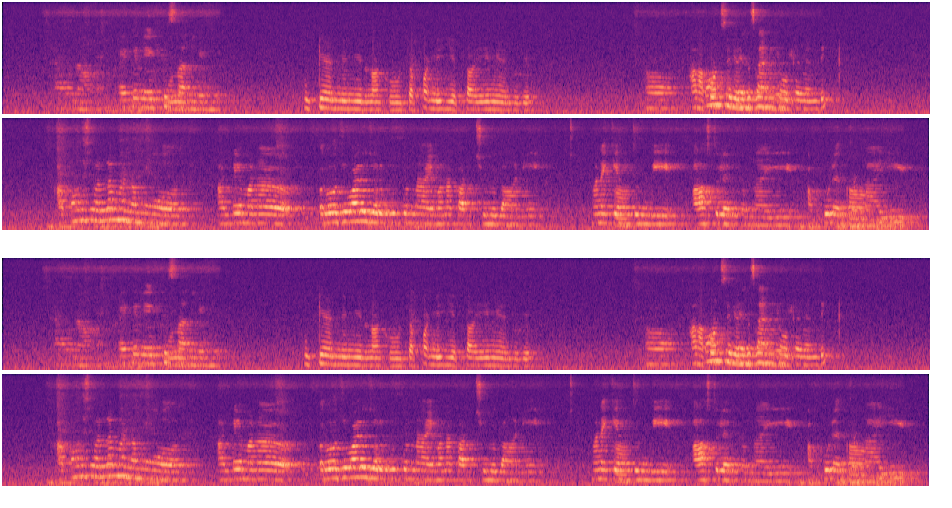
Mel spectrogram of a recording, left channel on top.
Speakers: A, on the right (about 55°); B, on the left (about 20°).
A: అవునా అయితే నేర్పిస్తానులేండి
B: అవునండి ఓకే అండి మీరు నాకు చెప్పండి ఈ ఎత్త ఏమి అనేది
A: ఆహ్,
B: అకౌంట్స్
A: తెలుసా
B: ఎందుకు
A: అండి
B: యూజ్ అవుతాయిండి
A: మీకు? అమౌంట్ వల్మ్మా నము అంటే మన రోజువారు జరుగుతున్న ఏమనా ఖర్చులు గాని మనకి
B: ఆ
A: ఎతు ఉంది ఆస్తులు ఎంతన్నాయి అప్పులు ఎంత
B: ఆ
A: ఉన్నాయి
